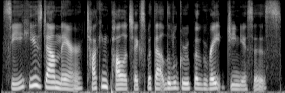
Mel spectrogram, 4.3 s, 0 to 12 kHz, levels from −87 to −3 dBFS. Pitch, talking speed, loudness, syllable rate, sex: 190 Hz, 195 wpm, -19 LUFS, 5.1 syllables/s, female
